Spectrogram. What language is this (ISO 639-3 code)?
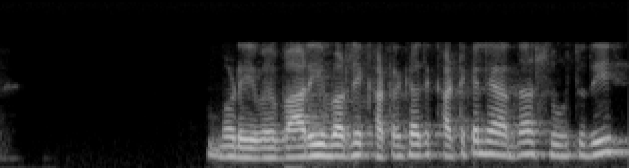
pan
